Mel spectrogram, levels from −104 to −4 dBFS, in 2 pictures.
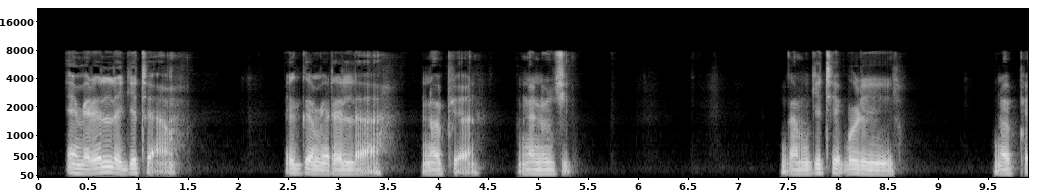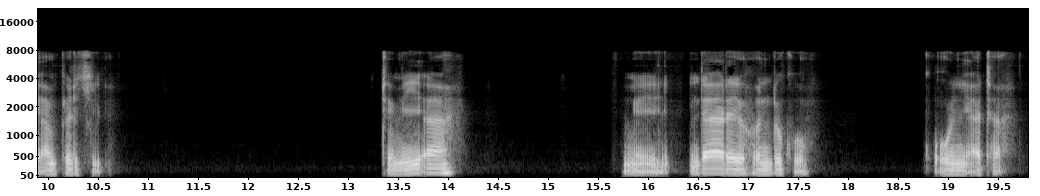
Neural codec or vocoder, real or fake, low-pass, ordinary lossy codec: none; real; none; none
